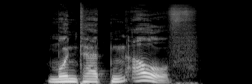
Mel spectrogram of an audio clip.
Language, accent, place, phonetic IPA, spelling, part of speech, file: German, Germany, Berlin, [ˌmʊntɐtn̩ ˈaʊ̯f], munterten auf, verb, De-munterten auf.ogg
- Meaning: inflection of aufmuntern: 1. first/third-person plural preterite 2. first/third-person plural subjunctive II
